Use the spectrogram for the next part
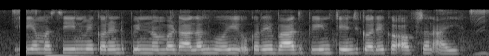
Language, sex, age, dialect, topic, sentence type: Bhojpuri, female, 18-24, Western, banking, statement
